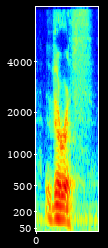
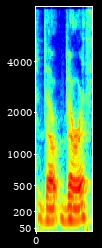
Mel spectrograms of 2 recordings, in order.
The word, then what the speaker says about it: Vyerith: about and that is Varys I believe it's pronounced vera with the Y being silent she's disguised as a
